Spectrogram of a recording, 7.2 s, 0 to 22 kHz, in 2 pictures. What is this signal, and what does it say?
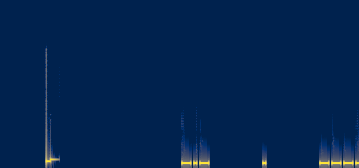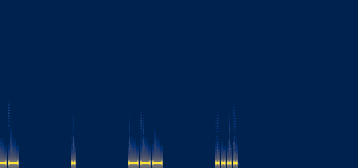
Morse code, heard as a keyed tone, about 38 wpm, spaced as for 14 wpm, 700 Hz. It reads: KE0EOH
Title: USA Call Signs - 6 Characters - 6x Character Spacing - 40wpm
